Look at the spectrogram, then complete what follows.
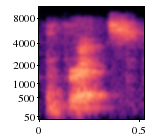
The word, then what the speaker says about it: Frites: Frites. Frets. That's how it's pronounced.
